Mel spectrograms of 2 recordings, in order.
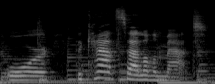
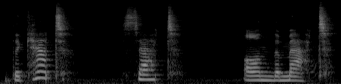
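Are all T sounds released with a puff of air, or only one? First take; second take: only one; all. First: Only one T is released with a puff of air. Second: Every T is released with a puff of air. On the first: The speaker calls it right. "Where only one is aspirated" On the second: The speaker calls it wrong. "If you always aspirate your T's, it'll sound like this"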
